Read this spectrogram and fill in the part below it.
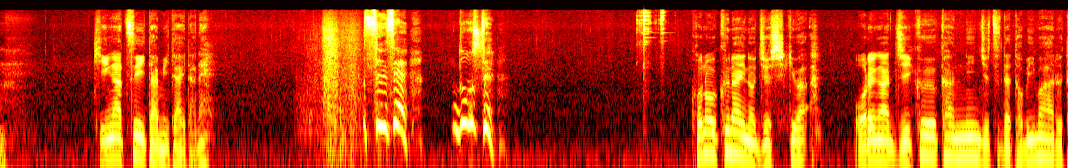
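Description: A man speaks calmly and warmly.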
